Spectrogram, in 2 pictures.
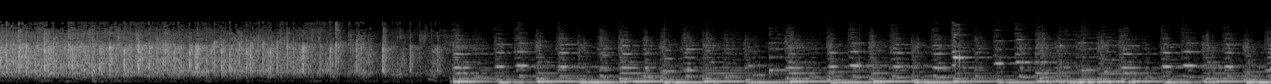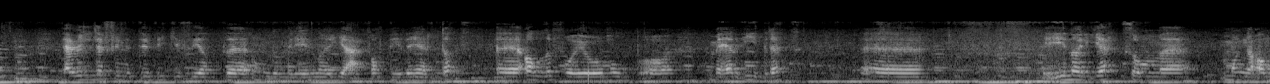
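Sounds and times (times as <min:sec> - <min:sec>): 
audience applause: 0:00.0 - 0:05.0
upbeat music with a steady pulsing bass line: 0:04.6 - 0:13.7
speech: 0:13.5 - 0:22.2, 0:23.1 - 0:25.4.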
